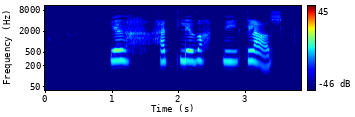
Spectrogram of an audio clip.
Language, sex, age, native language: Icelandic, male, 8, German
